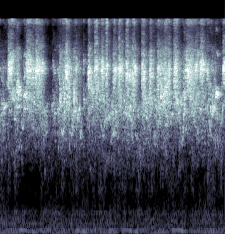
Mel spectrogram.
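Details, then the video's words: Happy parakeets chirp and warble continuously, thin whistled notes standing out over a dense bed of high squeaky chatter, with a soft low murmur beneath. "Budgies Chirping"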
